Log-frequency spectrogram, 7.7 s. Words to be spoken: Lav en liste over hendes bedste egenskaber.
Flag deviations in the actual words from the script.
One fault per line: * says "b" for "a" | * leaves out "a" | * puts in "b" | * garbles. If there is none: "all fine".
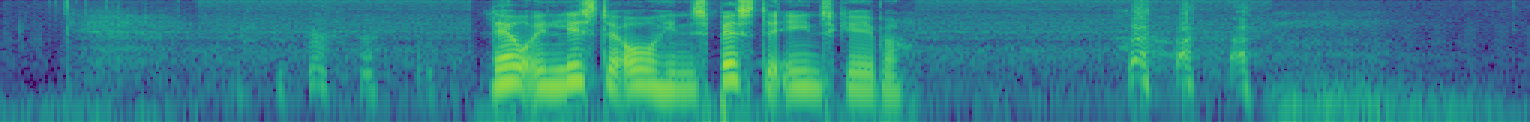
all fine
